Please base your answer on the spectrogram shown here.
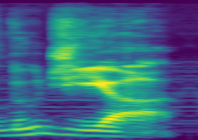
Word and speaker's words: Lugia: It's Lugia.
